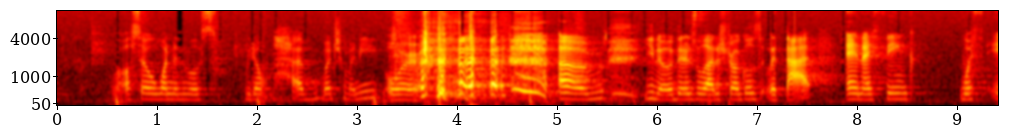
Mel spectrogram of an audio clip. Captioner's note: laugh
